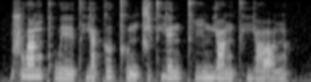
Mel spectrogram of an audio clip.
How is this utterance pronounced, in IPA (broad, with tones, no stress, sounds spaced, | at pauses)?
ʂ w ɑ˥ ŋ kʰ w ḛ˨˩ ɪ̯ t̪ʰ j ä˦ k ɤ˥ kʰ ʊ̰˨˩ ŋ t͡ɕ i˦ t̪ʰ j ɛ˥˩ n t̪ʰ i˥ m j ɑ˥˩ ŋ t̪ʰ j ɑ̰˨˩˦ ŋ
